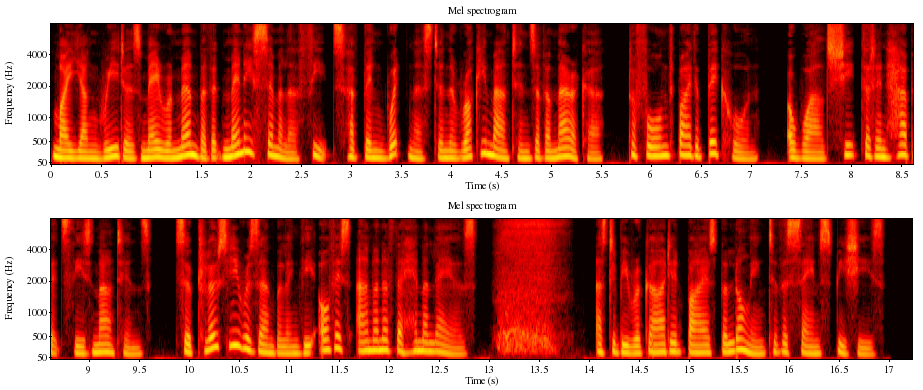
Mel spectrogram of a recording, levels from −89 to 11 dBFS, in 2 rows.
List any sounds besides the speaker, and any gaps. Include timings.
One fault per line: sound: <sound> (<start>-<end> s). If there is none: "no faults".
sound: sniff (13.0-13.9 s)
